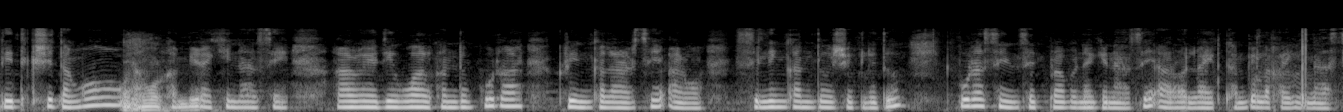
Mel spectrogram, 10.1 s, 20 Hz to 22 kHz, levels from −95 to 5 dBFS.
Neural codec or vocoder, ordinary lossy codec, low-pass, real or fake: codec, 16 kHz, 4 kbps, FreqCodec, larger model; none; none; fake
